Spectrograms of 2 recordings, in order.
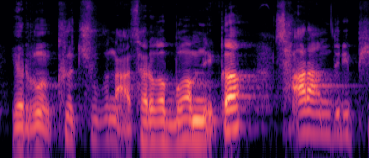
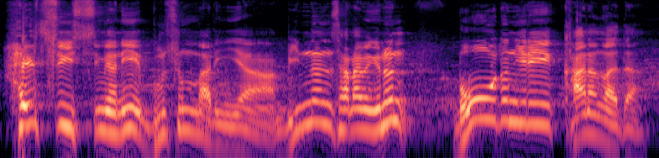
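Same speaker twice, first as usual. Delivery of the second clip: congregation reading aloud; 3 semitones higher, 6 dB louder than usual. Real, not acted. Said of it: "다 같이 시작".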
